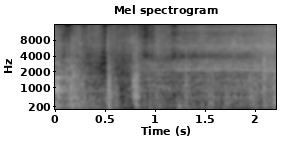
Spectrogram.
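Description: Vinyl LP being handled and drawn out of its paper inner sleeve: a few faint taps, then from about a second in a steady sliding, rustling hiss of record against paper.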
